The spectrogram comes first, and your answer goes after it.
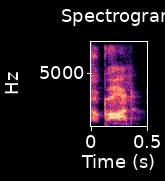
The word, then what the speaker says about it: Oban: I think it's pronounced Oban. I might be wrong.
